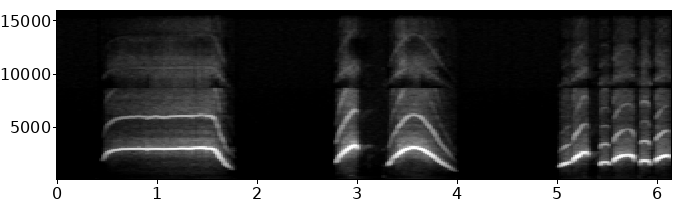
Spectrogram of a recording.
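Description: A clear, high whistle blown by a father on a reed stalk: one long held note that slides down at the end, then two rising-and-falling swoops, and finally a quick run of short, bouncy chirping notes. No talking.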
